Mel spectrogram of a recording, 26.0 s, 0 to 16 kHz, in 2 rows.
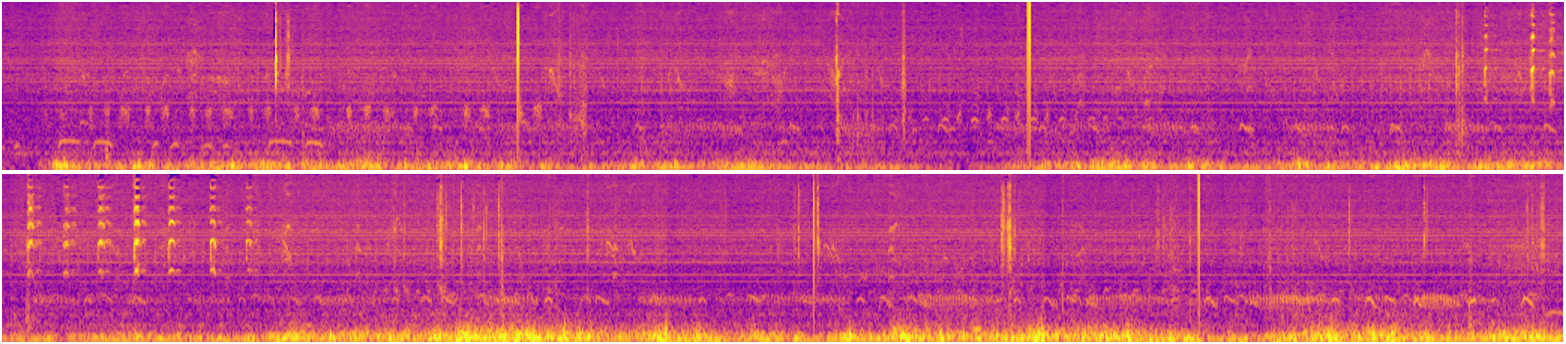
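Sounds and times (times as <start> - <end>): wind rumble on microphone: 0.4 - 6.8, 8.5 - 26.0.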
